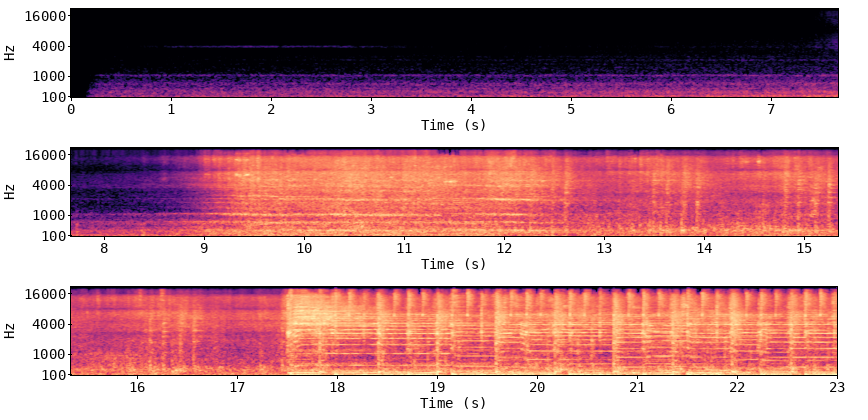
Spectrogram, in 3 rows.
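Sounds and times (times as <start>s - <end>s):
train wheels clicking over joints: 8.8s - 23.0s
music: 17.5s - 23.0s.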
